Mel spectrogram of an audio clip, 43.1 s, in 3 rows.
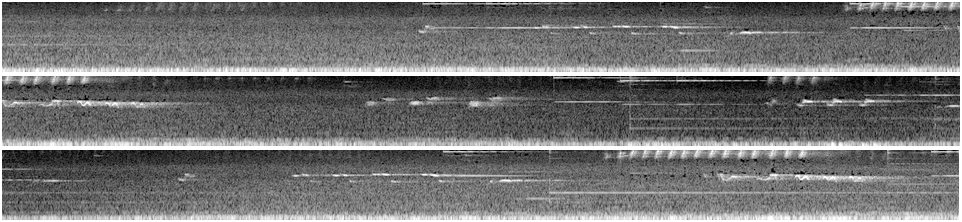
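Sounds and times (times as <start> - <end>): high bird trill: 6.3 - 11.8, 12.7 - 17.0, 33.1 - 43.0
birds whistling: 33.2 - 37.2, 37.8 - 43.0.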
